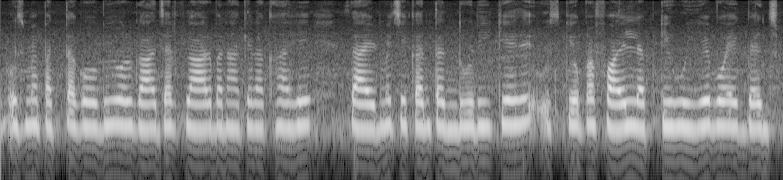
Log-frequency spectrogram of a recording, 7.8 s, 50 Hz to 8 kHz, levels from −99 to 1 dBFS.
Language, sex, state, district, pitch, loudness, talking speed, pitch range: Hindi, female, Bihar, Lakhisarai, 225 Hz, -19 LUFS, 190 wpm, 220-235 Hz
